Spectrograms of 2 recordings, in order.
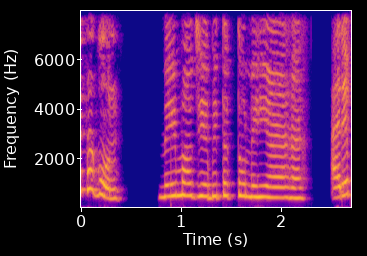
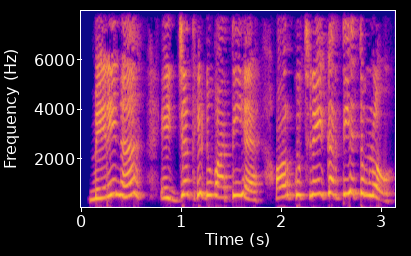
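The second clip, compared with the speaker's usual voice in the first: normal talking voice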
